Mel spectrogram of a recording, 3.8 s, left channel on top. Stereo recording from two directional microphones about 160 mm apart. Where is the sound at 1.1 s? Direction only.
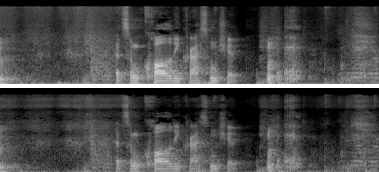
20° left (ahead or behind); by 2.3 s 40° left (ahead or behind).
